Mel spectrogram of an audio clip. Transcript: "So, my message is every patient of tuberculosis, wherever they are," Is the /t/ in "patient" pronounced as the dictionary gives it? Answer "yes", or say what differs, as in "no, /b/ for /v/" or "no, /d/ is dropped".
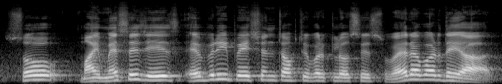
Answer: yes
